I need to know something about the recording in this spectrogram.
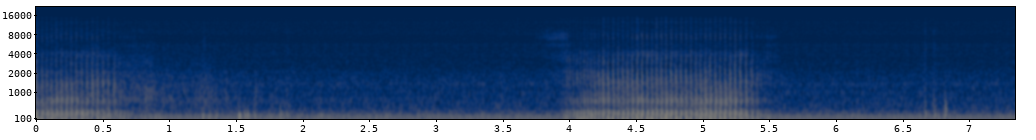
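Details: After a day of running around outdoors, an English Bulldog snores. A snore trails off at the start, then a full, gravelly snore of about a second and a half follows, with faint clicks and a steady low hum.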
